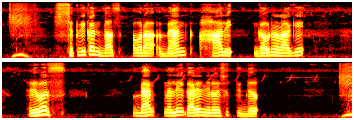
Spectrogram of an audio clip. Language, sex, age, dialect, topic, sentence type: Kannada, male, 25-30, Mysore Kannada, banking, statement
